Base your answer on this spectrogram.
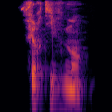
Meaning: furtively, stealthily, surreptitiously
- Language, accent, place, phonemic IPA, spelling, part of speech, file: French, France, Lyon, /fyʁ.tiv.mɑ̃/, furtivement, adverb, LL-Q150 (fra)-furtivement.wav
